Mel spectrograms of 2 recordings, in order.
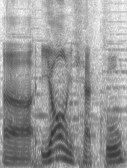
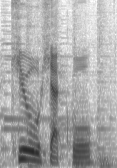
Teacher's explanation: All these are accent on the first moras.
